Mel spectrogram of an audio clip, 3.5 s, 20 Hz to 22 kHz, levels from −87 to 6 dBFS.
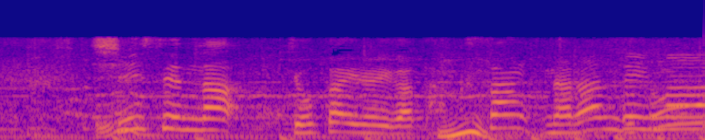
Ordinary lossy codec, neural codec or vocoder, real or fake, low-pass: none; none; real; 7.2 kHz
